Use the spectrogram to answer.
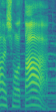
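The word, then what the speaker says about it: Jota: เป็น คำ ว่า โจเซ ใน ภาษา โปรตุเกส ตัว เจ ออก เสียง ว่า โชต้า และ นั่น คือ จุด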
